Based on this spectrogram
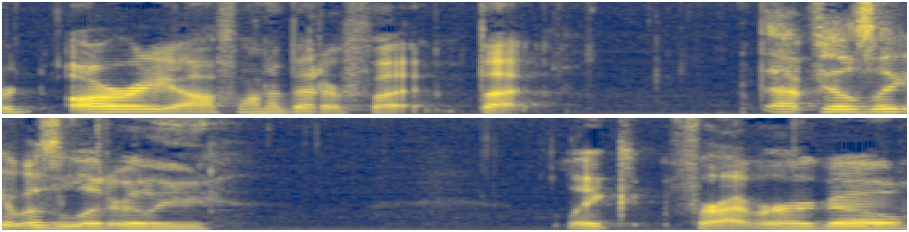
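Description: Raspy with vocal fry, a woman speaks at fairly low pitch in a slightly mellow tone. Her pace is moderate.

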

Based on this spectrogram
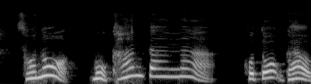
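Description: A dark, mellow tone comes across in a dry, close sound with no echo. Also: woman. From Japan. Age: 40s. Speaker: hairdresser and self-care mentor. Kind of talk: interview.

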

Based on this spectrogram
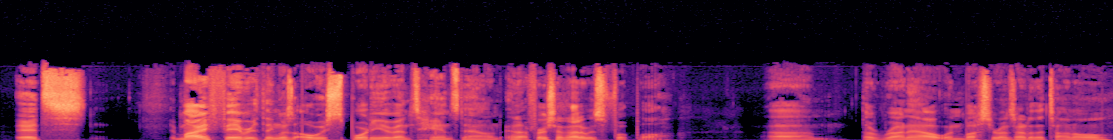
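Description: Against a quiet background, a man speaks with an American accent at a very deep, low pitch. He moves at a fairly quick pace with ordinary pitch variation. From Colorado. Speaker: college mascot performer. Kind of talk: casual chat.

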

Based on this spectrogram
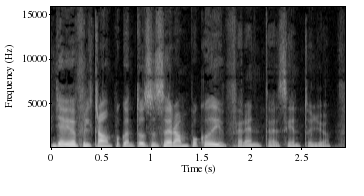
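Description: A woman's medium-pitched voice with a Costa Rican accent, dark and mellow in tone, with ordinary pitch variation, in a dry, close sound with no echo and a very clean recording with a silent background. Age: 30s. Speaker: podcast co-host, engineer. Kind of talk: casual chat.

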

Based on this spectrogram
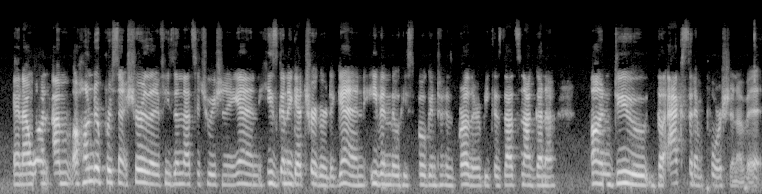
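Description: A woman with a Spanish accent, at a moderate pace, with fairly even intonation. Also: medium pitch for a woman. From Puerto Rico. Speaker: book club podcast co-host, author. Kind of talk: casual chat.

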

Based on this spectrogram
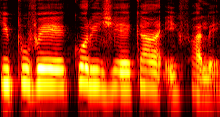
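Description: A woman's medium-pitched voice at a very slow pace. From Senegal, Thiès. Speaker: community activist. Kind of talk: testimony.

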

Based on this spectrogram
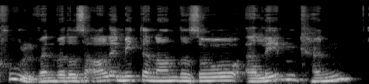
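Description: The man's pitch is high. He speaks at a moderate pace. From Switzerland. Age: 50s. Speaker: career coach. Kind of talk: interview about a near-death experience. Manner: halting.

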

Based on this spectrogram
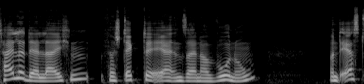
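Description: A woman with a plain, everyday voice talks at a moderate pace and medium pitch, her intonation lively. The sound is dry and close with no echo, a very clean recording with a silent background. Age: 30s. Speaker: podcast host, language and culture teacher. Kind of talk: scripted narration for language learners. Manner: clear, measured.

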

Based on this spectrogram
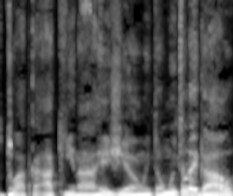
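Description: Somewhat breathy, with a dark, mellow tone, a man speaks at a fairly high pitch with ordinary pitch variation. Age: 40s. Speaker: singer. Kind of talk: casual chat.

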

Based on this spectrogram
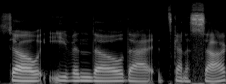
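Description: Heard in a very clean, dry, close recording with no echo and a silent background, a woman with an American accent speaks at a moderate pace in a fairly low voice. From Indiana. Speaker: college athlete. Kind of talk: interview.

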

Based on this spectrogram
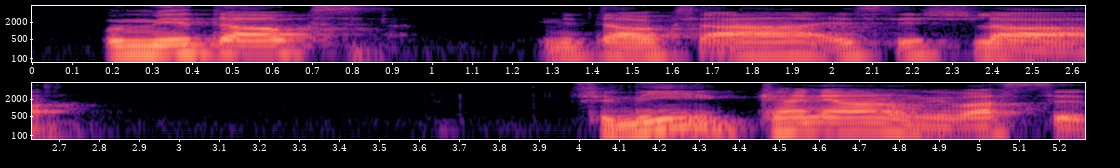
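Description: This is an ordinary speaking voice, delivered at a fairly slow pace with ordinary pitch variation. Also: man. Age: 20s. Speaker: videographer and filmmaker. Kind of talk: casual chat.

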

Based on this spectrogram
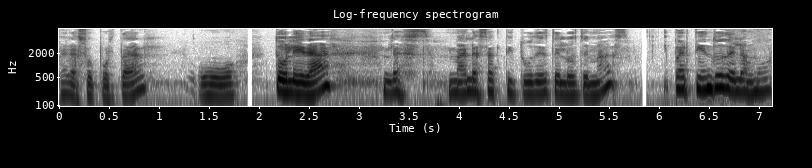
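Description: In a very clean recording with a silent background, a woman speaks fairly slowly at a medium pitch, her dark, mellow tone somewhat breathy, with ordinary pitch variation. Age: 70s. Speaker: former schoolteacher and holistic therapist. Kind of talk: testimony.

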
